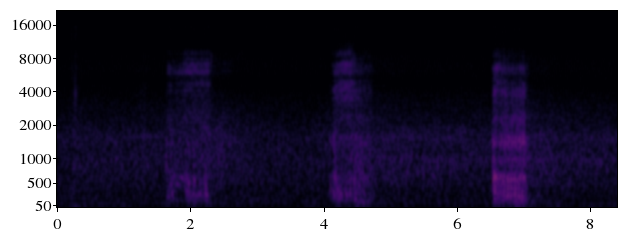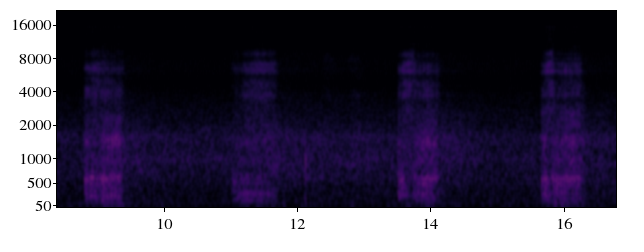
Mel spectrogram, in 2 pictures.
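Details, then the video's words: A French Bulldog snoring softly, each raspy, breathy snore lasting about half a second and repeating roughly every two and a half seconds, in a quiet room. "Bulldog Francês roncando!!!"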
